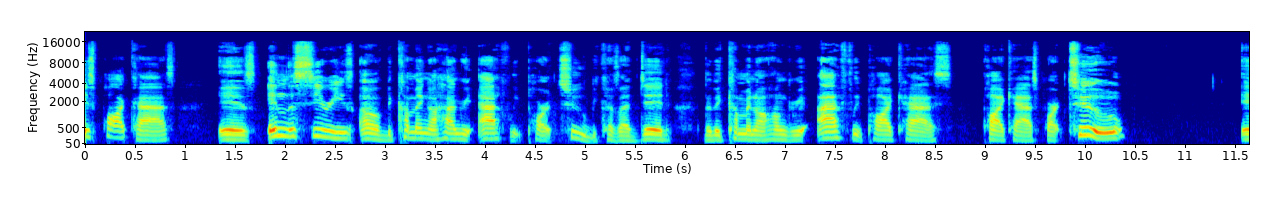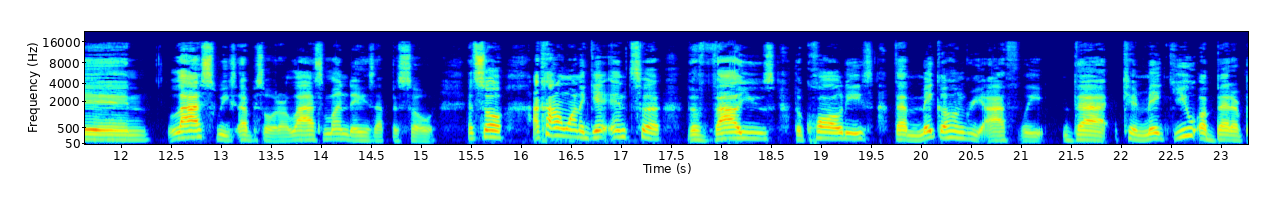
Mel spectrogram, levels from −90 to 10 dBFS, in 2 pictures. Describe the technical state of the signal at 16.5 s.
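At 16.5 s the speech signal is intact, with no dropout, clipping, glitch or other technical fault.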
